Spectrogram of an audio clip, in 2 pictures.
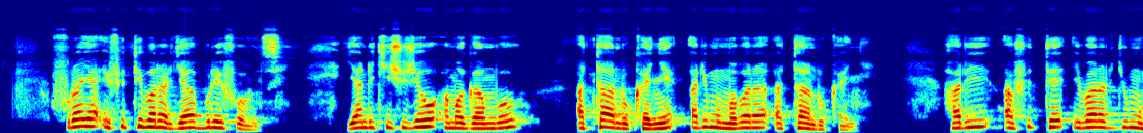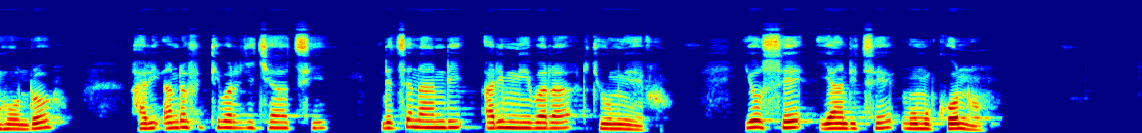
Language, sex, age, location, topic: Kinyarwanda, male, 18-24, Huye, health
